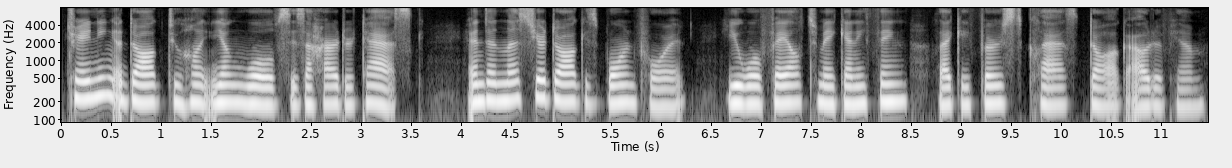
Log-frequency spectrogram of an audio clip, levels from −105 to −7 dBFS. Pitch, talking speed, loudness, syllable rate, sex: 190 Hz, 170 wpm, -18 LUFS, 3.9 syllables/s, female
